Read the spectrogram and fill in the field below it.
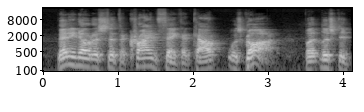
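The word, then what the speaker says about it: CrimethInc: I kid you not c-r-i-m-e-t-h-i-n-c pronounce crime think or some such thing he described them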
